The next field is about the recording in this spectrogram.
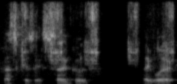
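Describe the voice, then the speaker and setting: A man's voice: low voice, huge pitch swings, a little slow, creaky. A man hosting a casual live stream, chatting freely, laughing often and reading viewer comments aloud. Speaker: stream host.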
